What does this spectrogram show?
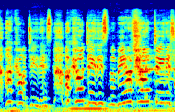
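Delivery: high, loud mock panicked wail; panicking child. Mum imitates daughter panicking in bed, mock wail. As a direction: ham up a breathless little girl. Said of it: "she's going".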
